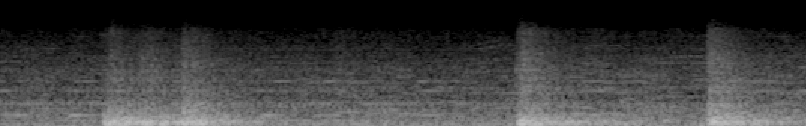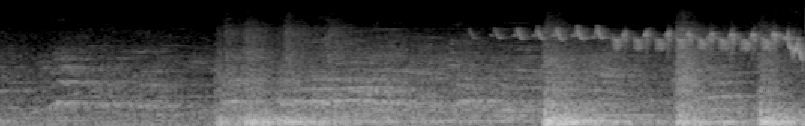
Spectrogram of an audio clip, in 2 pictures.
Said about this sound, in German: Rings um Campos krachen die Kanonenschläge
